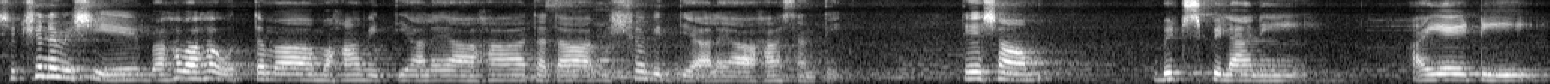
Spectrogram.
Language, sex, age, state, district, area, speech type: Sanskrit, female, 60+, Tamil Nadu, Thanjavur, urban, spontaneous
